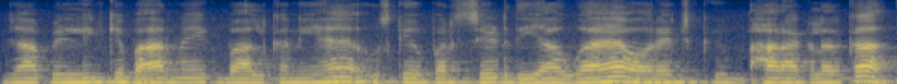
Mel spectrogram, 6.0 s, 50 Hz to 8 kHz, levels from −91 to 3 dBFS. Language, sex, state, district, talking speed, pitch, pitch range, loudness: Hindi, male, Jharkhand, Deoghar, 190 wpm, 140 Hz, 135-145 Hz, -18 LUFS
